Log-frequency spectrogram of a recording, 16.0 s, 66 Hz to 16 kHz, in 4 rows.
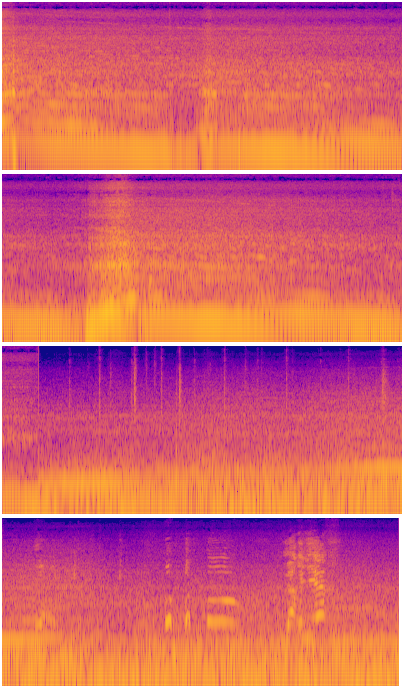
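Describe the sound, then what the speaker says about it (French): A BMW Z4 E85 roadster's exhaust drones and rises through the gears while driving, heard from inside the car, with pitch sweeps as it accelerates and shifts, loud and steady throughout, with faint talk at moments. "Je sais pas si vous arrivez à percevoir le son de l'échappement."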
